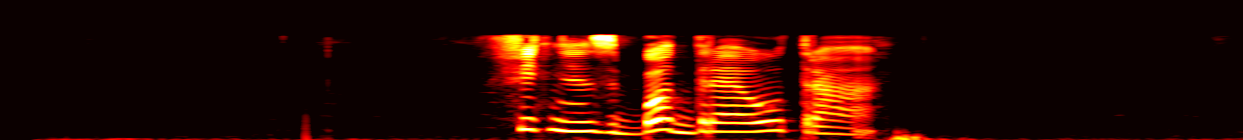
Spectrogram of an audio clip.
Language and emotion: Russian, positive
